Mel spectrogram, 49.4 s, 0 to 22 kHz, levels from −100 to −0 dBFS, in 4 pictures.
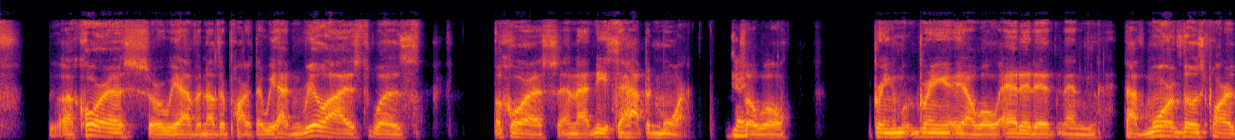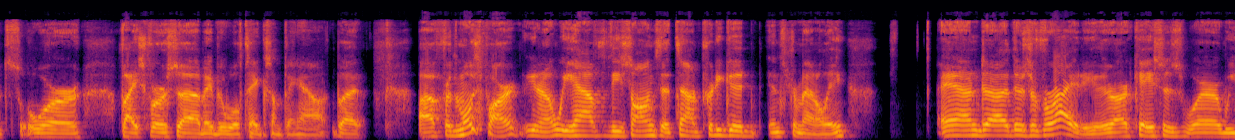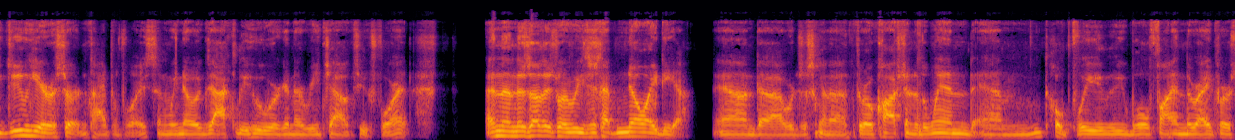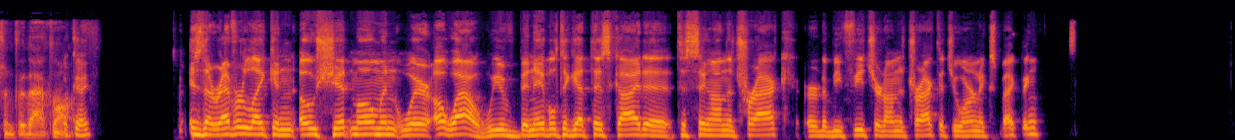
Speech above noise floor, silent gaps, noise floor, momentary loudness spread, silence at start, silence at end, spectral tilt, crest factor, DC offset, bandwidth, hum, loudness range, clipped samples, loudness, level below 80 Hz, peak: over 69 dB; none; under -90 dBFS; 9 LU; 0 s; 1.6 s; -4 dB/octave; 18 dB; under 0.1%; 16 kHz; none; 4 LU; under 0.1%; -21 LUFS; -58 dBFS; -4 dBFS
